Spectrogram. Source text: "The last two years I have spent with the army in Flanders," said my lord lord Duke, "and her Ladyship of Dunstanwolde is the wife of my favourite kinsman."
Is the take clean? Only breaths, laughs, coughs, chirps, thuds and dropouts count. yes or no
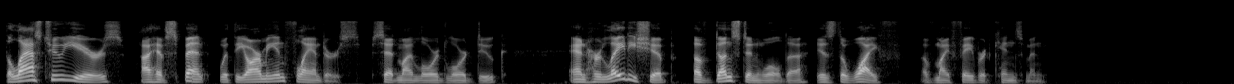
yes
